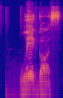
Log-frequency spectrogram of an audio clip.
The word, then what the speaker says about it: Lagos: Legos. Legos. Legos. Like Legos. But Legos. Legos. Like I would say it with a Nigerian accent. It would be Legos.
